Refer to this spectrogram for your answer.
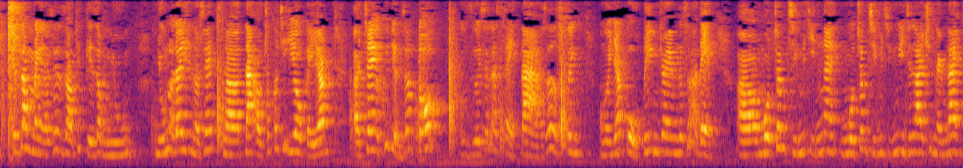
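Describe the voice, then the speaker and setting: A woman speaks at a high pitch with ordinary pitch variation. Background noise is noticeable. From Vietnam. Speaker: online clothing seller. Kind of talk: livestream sales pitch. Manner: fast; animated. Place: home room. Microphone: phone near.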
